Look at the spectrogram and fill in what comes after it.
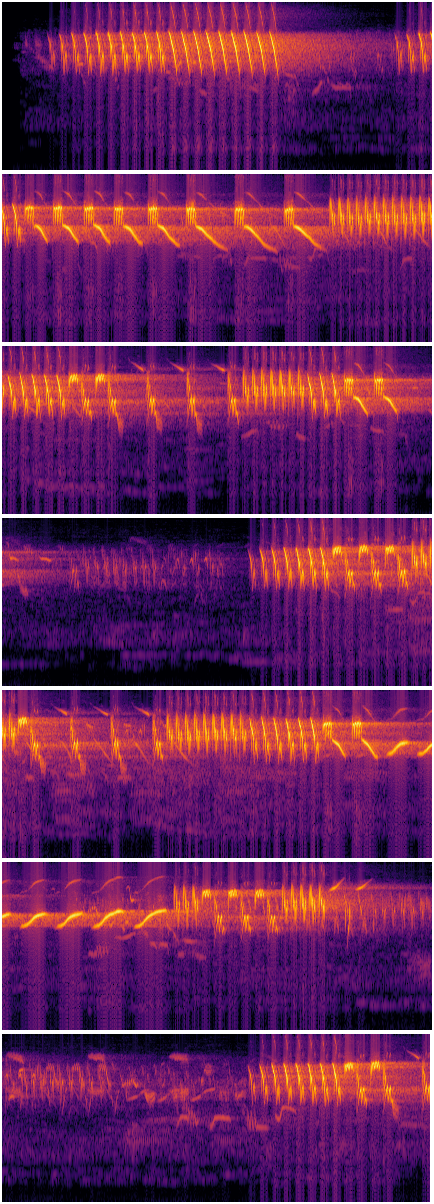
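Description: A songbird singing four long phrases of rapid, high, trilled notes, with pauses of one to three seconds between phrases.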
